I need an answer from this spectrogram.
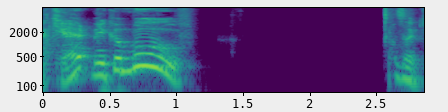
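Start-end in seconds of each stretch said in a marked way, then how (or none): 0.0-1.1 mock frustrated cry. Acted frustration while fidgeting.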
